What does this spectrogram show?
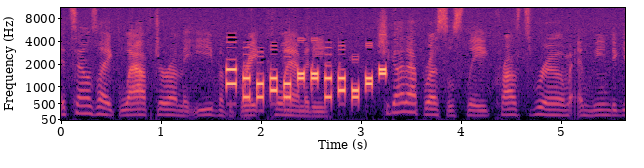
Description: Multi-frequency trunk signalling (R1, as on North American trunks), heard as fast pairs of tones, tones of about 70 ms, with speech in English. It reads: KP 4252004516 ST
